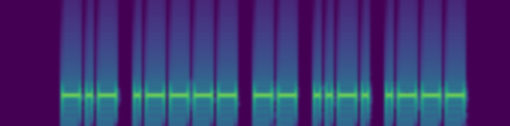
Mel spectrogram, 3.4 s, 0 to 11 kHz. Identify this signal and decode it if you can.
Morse code, heard as a keyed tone, about 30 wpm, 700 Hz. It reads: K1MFJ
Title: USA Call Signs - 5 Characters - Repeated 3x - 30wpm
